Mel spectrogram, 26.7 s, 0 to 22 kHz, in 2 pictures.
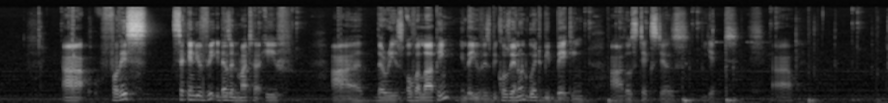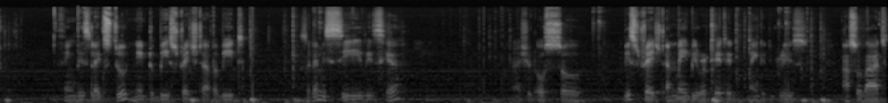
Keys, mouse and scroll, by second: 1.2 click, 8.9 click, 9.3 shift+click, 12.9 shift+click, 13.5 s, 14.6 click, 17.0 Tab, 17.2 `, 17.9 Tab, 18.1 click, 19.2 l, 20.4 a, 20.8 s, 22.4 click, 22.7 scroll up 2, 24.2 r, 25.2 click, 25.4 Tab, 25.7 `, 26.4 scroll down 2.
